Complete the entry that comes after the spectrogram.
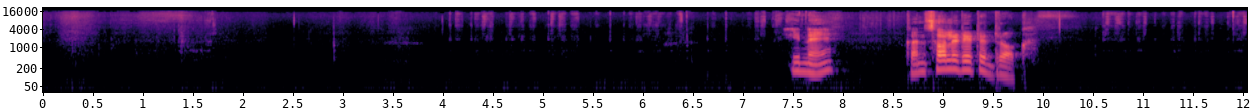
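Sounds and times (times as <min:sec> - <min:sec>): pen scratching on paper: 0:10.6 - 0:12.0.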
